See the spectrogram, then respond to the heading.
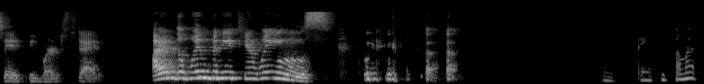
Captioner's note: laughs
